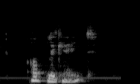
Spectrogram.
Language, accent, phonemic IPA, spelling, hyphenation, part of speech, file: English, Southern England, /ˈɒb.lɪˌɡeɪt/, obligate, ob‧li‧gate, verb, LL-Q1860 (eng)-obligate.wav
- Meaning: 1. To bind, compel, constrain, or oblige by a social, legal, or moral tie 2. To cause to be grateful or indebted; to oblige 3. To commit (money, for example) in order to fulfill an obligation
